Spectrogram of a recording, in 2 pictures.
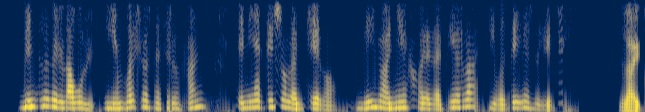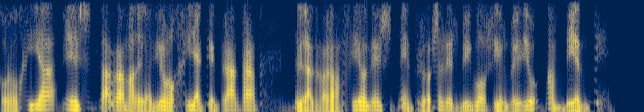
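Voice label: TWELP 400 bps Vocoder, Spanish speech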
